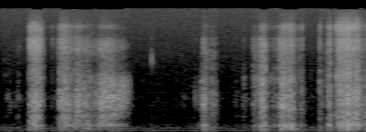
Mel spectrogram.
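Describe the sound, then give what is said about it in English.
Close, scratchy rubbing of a mustache against a microphone in ASMR style: crackly, bristly friction in a few bursts separated by short pauses, with no talk. “Let me give them the mustache ASMR real quick.”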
